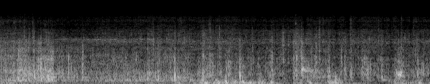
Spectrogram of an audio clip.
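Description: Mountain bike rolling down a stony gravel trail: the tyres crunch over loose stones and the bike rattles with many small irregular knocks, over a low wind rumble on the microphone.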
